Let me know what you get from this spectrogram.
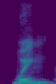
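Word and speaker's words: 詠: right um and so Wing to me is the Cantonese pronunciation uh my Mandarin is better so young against the pound and The Young and the young so uh Wing or young in Mandarin is uh it means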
